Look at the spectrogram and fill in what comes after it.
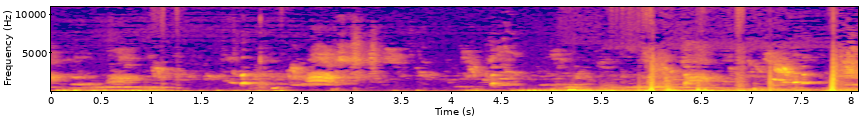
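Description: Birds calling in a poultry yard: scattered short calls and chirps, with a low rumble that grows louder about halfway through and two sharp clicks in the second half.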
